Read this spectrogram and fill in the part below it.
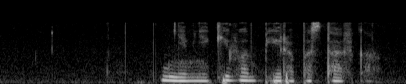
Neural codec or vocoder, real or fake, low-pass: none; real; 7.2 kHz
